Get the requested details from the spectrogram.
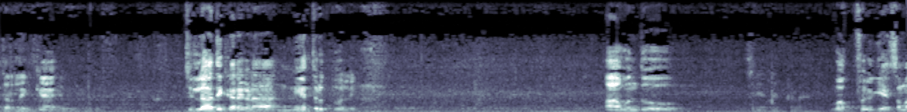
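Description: A man speaks calmly into microphones close by.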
